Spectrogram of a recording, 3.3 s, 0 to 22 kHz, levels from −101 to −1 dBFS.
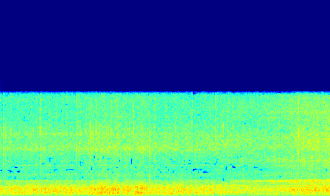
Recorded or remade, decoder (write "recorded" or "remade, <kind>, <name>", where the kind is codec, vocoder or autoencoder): recorded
